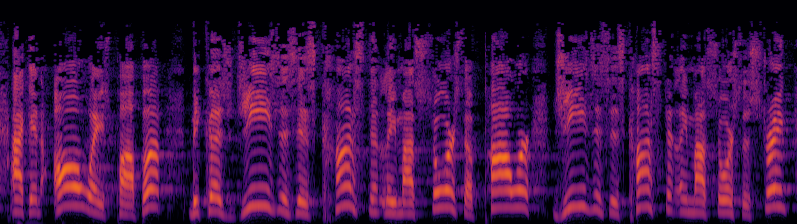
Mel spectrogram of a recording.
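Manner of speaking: high, driving pulpit cadence, building by repetition; impassioned preaching. Real, not acted. Preacher declaring he can always pop up, full-force preaching. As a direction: hammer each repeated phrase home.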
